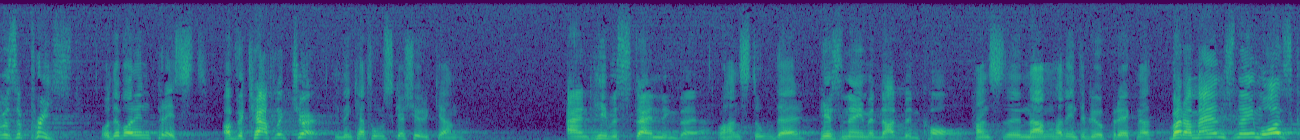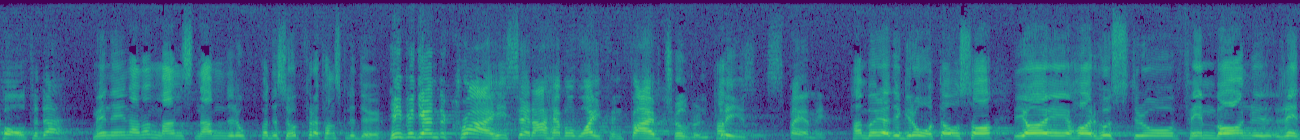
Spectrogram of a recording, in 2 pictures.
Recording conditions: large echoing room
